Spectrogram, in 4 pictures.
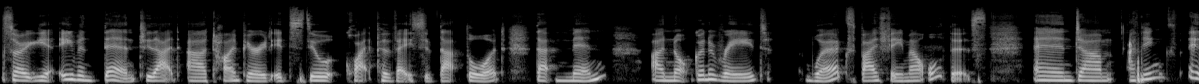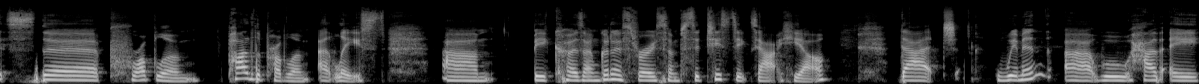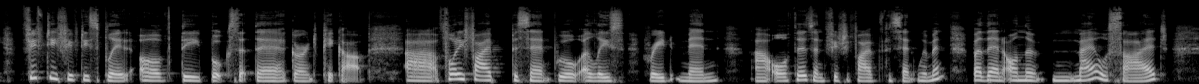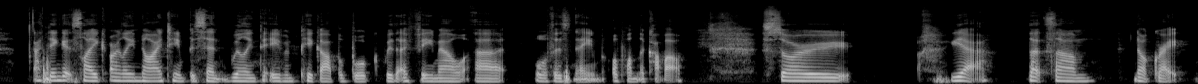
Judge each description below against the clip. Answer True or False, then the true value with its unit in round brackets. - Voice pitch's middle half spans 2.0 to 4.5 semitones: True (3.9 semitones)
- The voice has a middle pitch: True (180 Hz)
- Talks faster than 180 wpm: False (140 wpm)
